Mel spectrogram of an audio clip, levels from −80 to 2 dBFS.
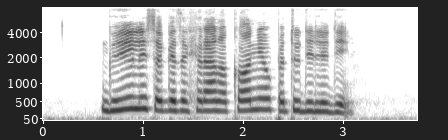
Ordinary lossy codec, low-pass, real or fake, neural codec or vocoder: none; none; fake; codec, 16 kHz, 8 kbps, FreqCodec, larger model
